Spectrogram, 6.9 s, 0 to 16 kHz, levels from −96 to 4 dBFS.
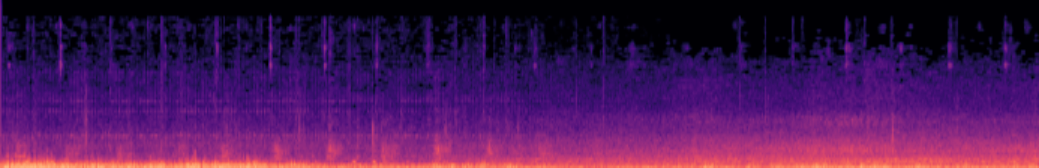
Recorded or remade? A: recorded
